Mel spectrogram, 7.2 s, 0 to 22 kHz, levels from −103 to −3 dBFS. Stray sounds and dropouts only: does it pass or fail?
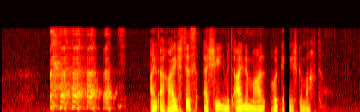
fail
